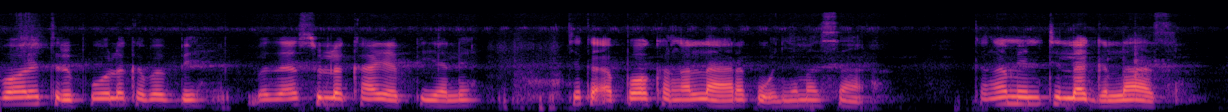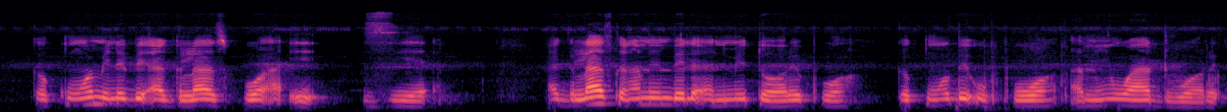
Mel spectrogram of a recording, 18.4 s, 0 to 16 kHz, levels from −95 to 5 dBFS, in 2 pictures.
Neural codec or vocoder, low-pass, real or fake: none; 10.8 kHz; real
